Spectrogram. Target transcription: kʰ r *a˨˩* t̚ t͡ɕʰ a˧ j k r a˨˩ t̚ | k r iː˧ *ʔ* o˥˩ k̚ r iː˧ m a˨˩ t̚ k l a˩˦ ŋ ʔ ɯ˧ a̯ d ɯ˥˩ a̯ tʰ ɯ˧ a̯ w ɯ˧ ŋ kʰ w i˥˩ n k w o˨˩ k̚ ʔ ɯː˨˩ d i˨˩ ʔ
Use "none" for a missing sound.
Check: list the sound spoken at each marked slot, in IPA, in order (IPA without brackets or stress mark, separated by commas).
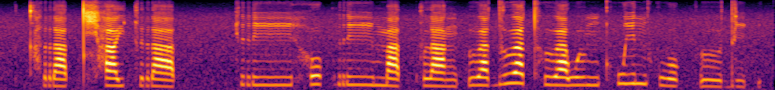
a˨˩, h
